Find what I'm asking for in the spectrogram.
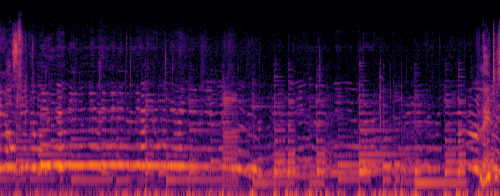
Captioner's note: squeaky voices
